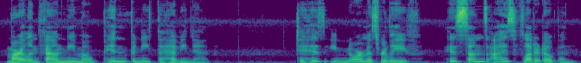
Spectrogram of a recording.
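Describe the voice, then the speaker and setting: A woman storyteller reading a children's book aloud in an expressive narrating style for kids. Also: mid-range voice.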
